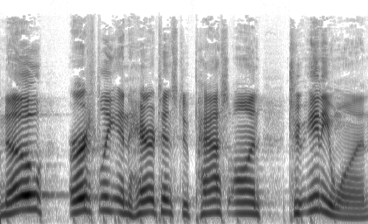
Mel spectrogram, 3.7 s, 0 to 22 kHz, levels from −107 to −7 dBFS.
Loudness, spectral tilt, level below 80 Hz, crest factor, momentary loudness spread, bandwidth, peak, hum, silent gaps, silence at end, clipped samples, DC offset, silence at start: -23 LUFS; -5 dB/octave; -64 dBFS; 20 dB; 12 LU; 13 kHz; -4 dBFS; none; none; 0 s; under 0.1%; under 0.1%; 0 s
